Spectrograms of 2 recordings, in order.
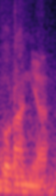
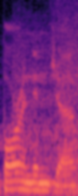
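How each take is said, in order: First: The name ends with a plain 'nya' sound. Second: The name ends with an added 'ninja' sound. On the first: This is how the speaker says the name. "So I call him Boranya" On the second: This is how the panel says the name. "which is definitely wrong because that, word, that letter isn't even in his name"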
